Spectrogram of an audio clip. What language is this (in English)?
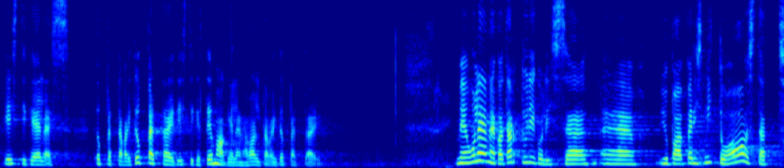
Estonian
